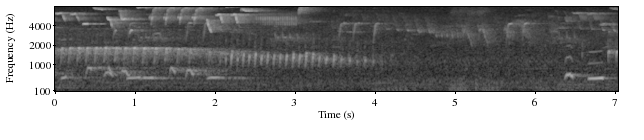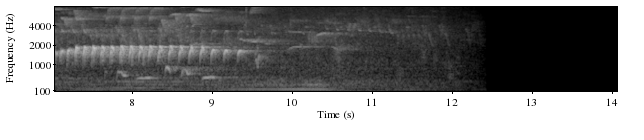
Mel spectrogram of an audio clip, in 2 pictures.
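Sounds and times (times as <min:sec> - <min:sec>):
common cuckoo calling its two-note cu-coo: 0:00.0 - 0:02.5, 0:06.4 - 0:10.9.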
